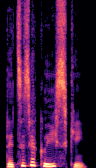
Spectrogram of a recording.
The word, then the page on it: 劣弱意識: female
